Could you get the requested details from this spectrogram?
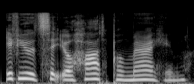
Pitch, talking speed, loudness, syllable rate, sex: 215 Hz, 280 wpm, -16 LUFS, 6.0 syllables/s, female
